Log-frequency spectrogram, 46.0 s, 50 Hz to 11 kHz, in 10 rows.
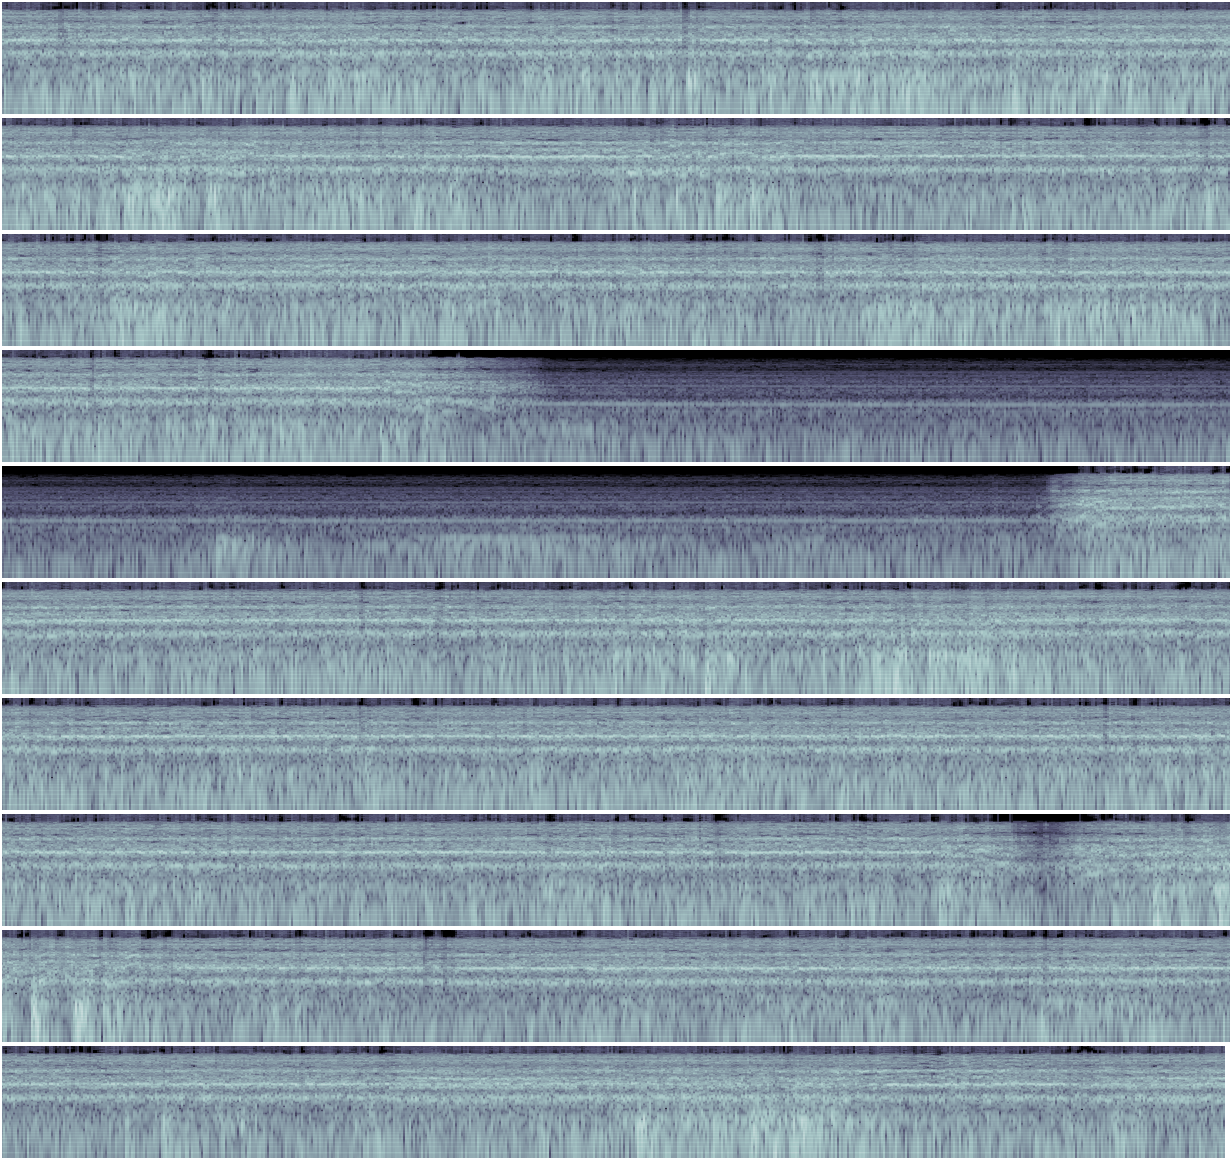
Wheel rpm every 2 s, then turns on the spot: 230, 230, 240, 230, 230, 230, 230, 170, 0, 0, 0, 130, 230, 230, 230, 230, 230, 220, 200, 240, 230, 230, 220.
none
